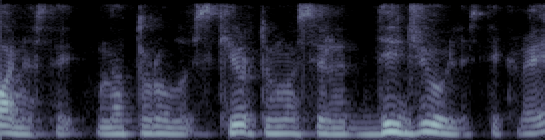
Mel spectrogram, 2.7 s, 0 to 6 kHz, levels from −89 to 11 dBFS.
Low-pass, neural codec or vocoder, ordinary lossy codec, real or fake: 5.4 kHz; none; AAC, 48 kbps; real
